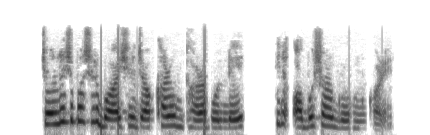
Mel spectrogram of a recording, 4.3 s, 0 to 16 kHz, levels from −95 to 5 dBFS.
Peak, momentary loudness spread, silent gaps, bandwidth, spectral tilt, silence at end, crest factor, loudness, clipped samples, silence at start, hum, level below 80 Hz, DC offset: -2 dBFS; 14 LU; 2.47-2.75 s; 7.4 kHz; -4.5 dB/octave; 0.45 s; 14 dB; -16 LUFS; under 0.1%; 0.4 s; none; -54 dBFS; under 0.1%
